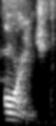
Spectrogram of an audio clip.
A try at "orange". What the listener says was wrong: There are two syllables in that word. It's orange.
